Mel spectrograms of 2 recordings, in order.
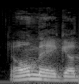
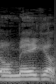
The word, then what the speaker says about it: omega: the Greek alphabet the Omega looks like a W but it's not it's a long old class file so the Omega is pronounced as a long Oh sound as in the English word tone okay all right well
